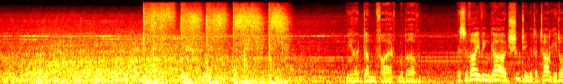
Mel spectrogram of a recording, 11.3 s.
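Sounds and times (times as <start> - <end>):
landing aircraft engine roar: 0.0 - 11.2
hissing bursts: 2.9 - 5.9
speech: 7.3 - 8.6, 9.2 - 11.2.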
